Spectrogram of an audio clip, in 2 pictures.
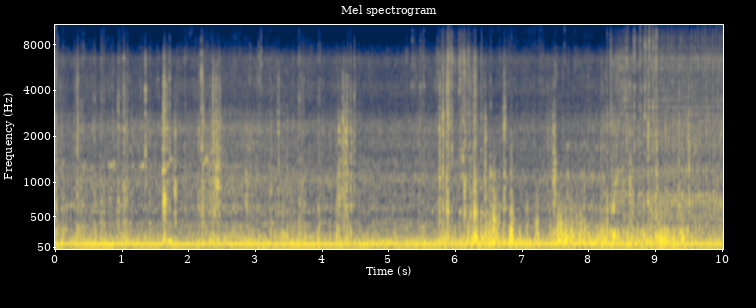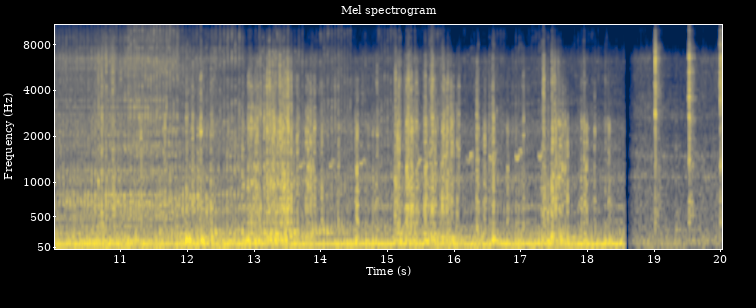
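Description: JCB backhoe loader's diesel engine running steadily while its bucket digs and dumps red soil and stones, with scraping and clattering of earth and rocks throughout. Near the end the engine sound cuts off suddenly, leaving a few sharp clicks.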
